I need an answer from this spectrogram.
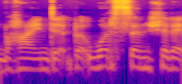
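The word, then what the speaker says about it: Warsan Shire: In Somali, the way we'd pronounce it is Warsan Shiro. So Warsan Shiro.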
